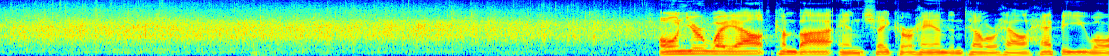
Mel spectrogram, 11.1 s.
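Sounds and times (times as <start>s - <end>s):
church congregation applauding to welcome a new member during a Baptist service: 0.0s - 7.6s
speech: 6.6s - 11.0s.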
